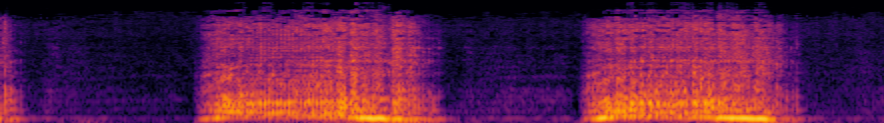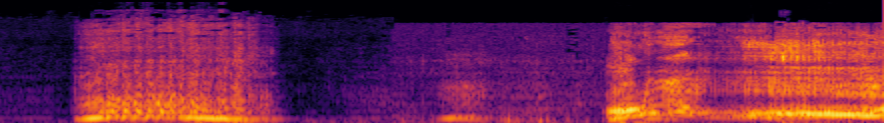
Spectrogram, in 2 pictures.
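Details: Lion roaring: three loud, deep, rough bursts of about a second each, separated by short silences, followed by a fainter growl and a harsher, noisier final roar.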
